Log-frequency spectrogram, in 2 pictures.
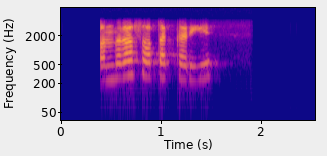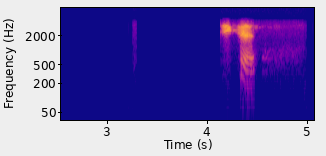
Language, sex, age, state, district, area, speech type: Hindi, female, 30-45, Uttar Pradesh, Prayagraj, urban, conversation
